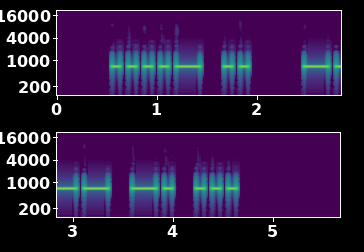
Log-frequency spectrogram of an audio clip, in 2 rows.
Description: Morse code, heard as a keyed tone, about 15 wpm, 700 Hz. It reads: 4I ONS
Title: Winter Field Day Exchanges Encore 15wpm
